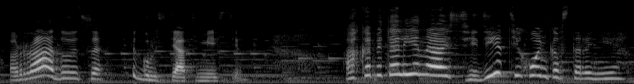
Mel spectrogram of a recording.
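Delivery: ordinary delivery, nothing marked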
